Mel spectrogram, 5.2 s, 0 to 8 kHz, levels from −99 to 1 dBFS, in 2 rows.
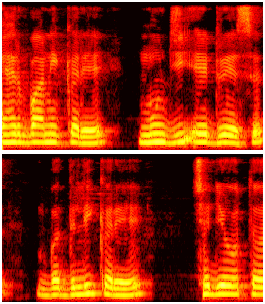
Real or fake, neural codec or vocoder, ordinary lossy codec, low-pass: real; none; none; 7.2 kHz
